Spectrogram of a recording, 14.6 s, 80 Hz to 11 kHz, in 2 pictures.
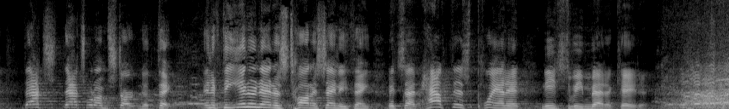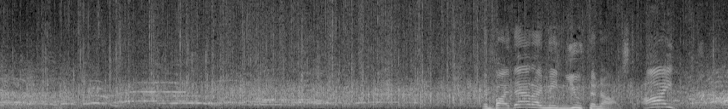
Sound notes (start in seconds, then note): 6.6 audience laughing; 6.8 audience applauding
